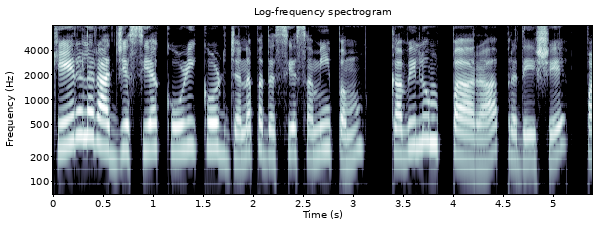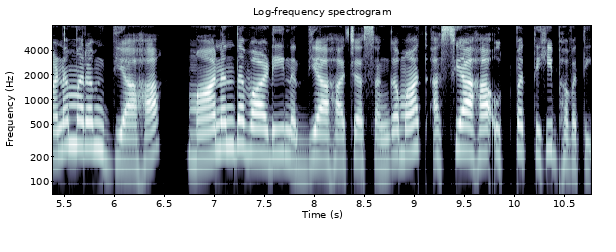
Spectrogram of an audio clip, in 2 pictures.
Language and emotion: Sanskrit, neutral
